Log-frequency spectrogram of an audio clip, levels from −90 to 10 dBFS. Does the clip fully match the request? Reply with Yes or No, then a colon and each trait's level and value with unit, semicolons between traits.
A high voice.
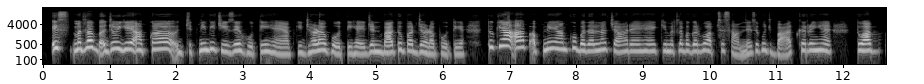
Yes: very high, 255 Hz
